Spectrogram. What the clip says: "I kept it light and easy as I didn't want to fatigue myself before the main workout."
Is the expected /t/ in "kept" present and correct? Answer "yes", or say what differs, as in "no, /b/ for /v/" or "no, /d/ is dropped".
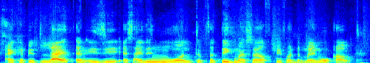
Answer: no, /t/ is dropped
